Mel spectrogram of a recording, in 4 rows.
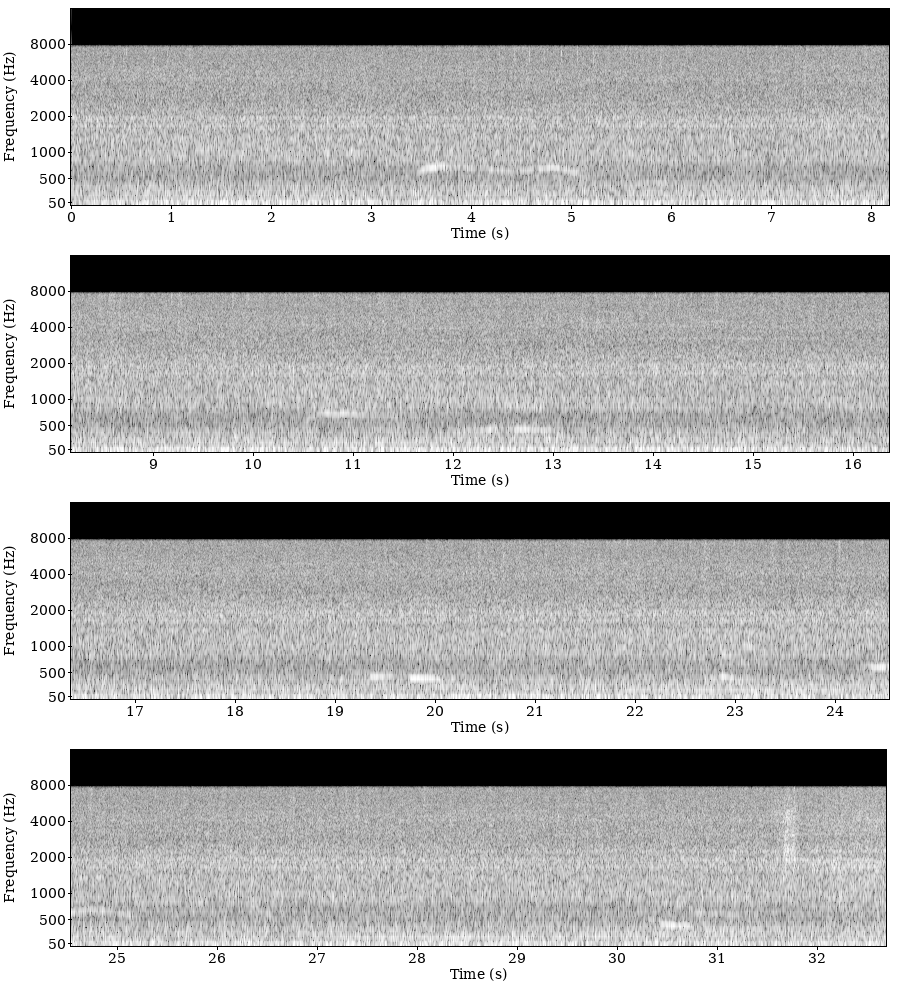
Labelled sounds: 3.4	3.8	humpback whale, 0.61 to 0.77 kHz
10.6	11.0	humpback whale, 0.68 to 0.77 kHz
19.7	20.1	humpback whale, 0.35 to 0.42 kHz

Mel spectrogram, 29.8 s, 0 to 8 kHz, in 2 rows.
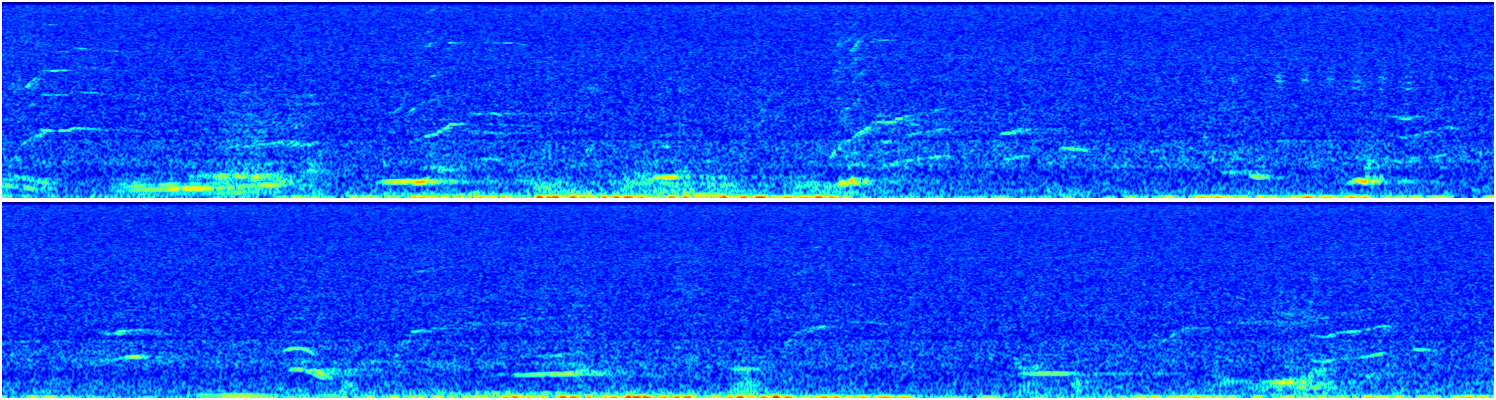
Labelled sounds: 0.3	1.0	humpback whale, 0.80 to 3.0 kHz
4.2	4.7	humpback whale, 0.80 to 1.2 kHz
8.5	9.1	humpback whale, 0.80 to 1.3 kHz
10.0	10.2	humpback whale, 0.86 to 1.1 kHz
13.9	14.2	humpback whale, 1.2 to 1.3 kHz
15.9	16.3	humpback whale, 0.83 to 1.0 kHz
19.0	19.4	humpback whale, 0.80 to 1.1 kHz
22.8	23.2	humpback whale, 0.86 to 1.1 kHz
26.7	27.0	humpback whale, 0.93 to 1.1 kHz
28.1	28.6	humpback whale, 0.80 to 0.99 kHz

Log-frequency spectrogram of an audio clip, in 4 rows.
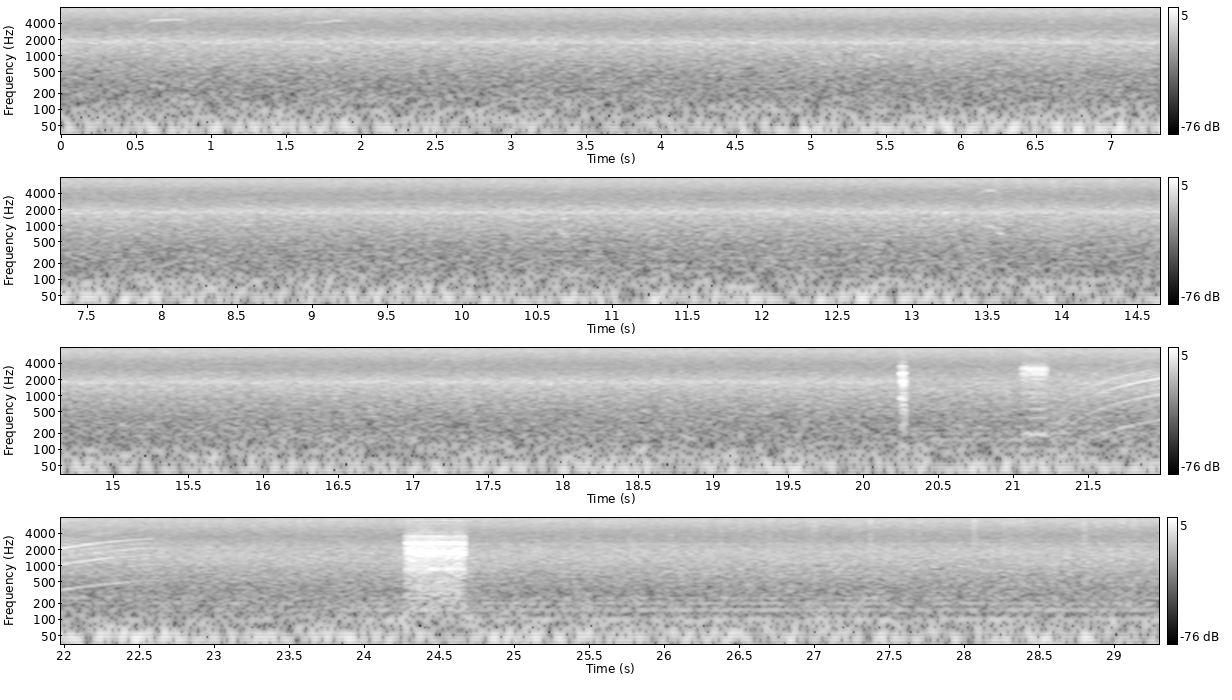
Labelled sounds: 0.3	2.0	killer whale, offshore, 3.4 to 8.0 kHz

